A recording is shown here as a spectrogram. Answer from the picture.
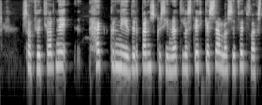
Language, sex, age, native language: Icelandic, female, 30-39, Icelandic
